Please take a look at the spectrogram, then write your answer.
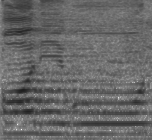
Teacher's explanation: Di sini ada ikhfa pada huruf isti'la, maka dibaca tebal dengungnya. Yang qalibun, enggak boleh tipis.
